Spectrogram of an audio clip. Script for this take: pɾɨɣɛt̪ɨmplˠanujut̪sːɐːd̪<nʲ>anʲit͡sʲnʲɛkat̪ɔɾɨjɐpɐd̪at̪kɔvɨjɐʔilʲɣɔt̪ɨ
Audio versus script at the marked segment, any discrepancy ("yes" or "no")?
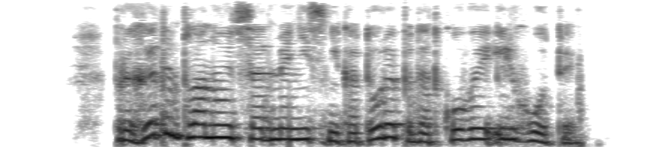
yes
